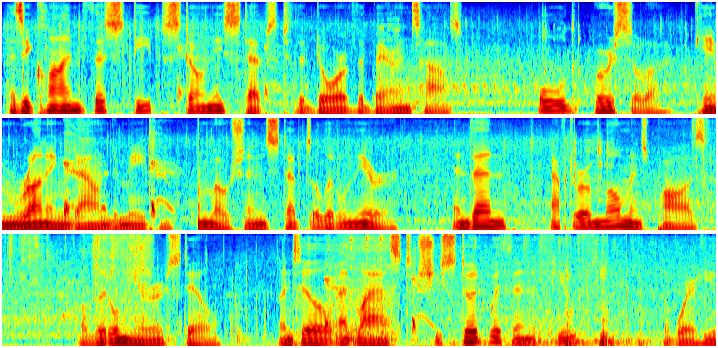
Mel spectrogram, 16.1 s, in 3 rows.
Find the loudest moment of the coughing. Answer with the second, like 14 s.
6 s.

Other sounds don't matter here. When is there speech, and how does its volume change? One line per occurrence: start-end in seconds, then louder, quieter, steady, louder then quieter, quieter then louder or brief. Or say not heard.
0.0-16.0 steady.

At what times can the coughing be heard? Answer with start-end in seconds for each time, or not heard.
1.3-2.1, 5.8-6.8, 13.1-14.1.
